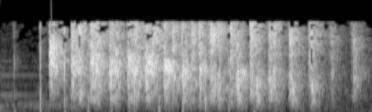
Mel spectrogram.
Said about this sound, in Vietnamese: Thưa anh chị em và các bạn, chúng ta cùng vỗ một tràng pháo tay để kết thúc năm cũ.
